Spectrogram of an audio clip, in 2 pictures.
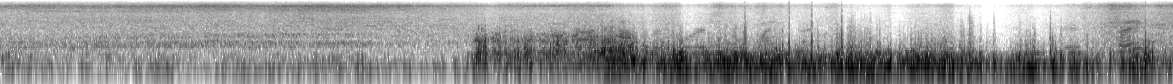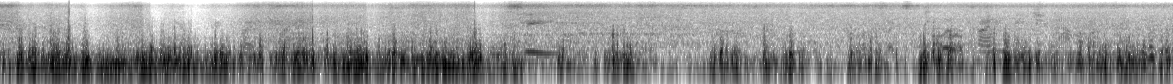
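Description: Ocean surf washing steadily, then from about three and a half seconds in, loud gusty wind buffeting the microphone, which covers the surf for the rest of the clip.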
